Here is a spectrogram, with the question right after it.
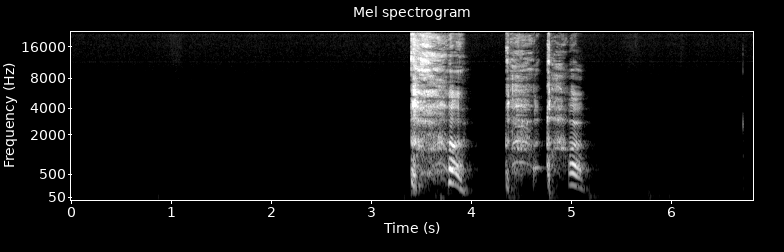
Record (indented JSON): {
  "cough_length": "6.8 s",
  "cough_amplitude": 4043,
  "cough_signal_mean_std_ratio": 0.27,
  "survey_phase": "alpha (2021-03-01 to 2021-08-12)",
  "age": "65+",
  "gender": "Female",
  "wearing_mask": "No",
  "symptom_none": true,
  "smoker_status": "Never smoked",
  "respiratory_condition_asthma": false,
  "respiratory_condition_other": false,
  "recruitment_source": "REACT",
  "submission_delay": "2 days",
  "covid_test_result": "Negative",
  "covid_test_method": "RT-qPCR"
}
